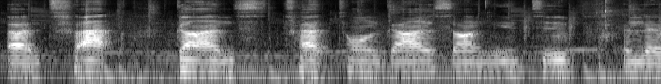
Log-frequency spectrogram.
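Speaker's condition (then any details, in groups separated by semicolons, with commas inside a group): Cerebral palsy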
